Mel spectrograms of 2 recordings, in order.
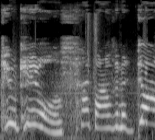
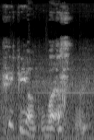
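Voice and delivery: creepy voice; 10 semitones lower, 6 dB quieter than usual. Pretend. Naming a creepy character.

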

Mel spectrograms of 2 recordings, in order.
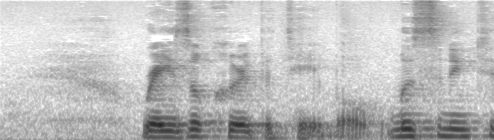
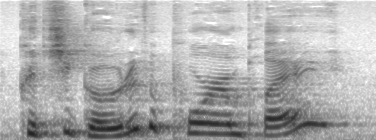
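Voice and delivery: usual speaking voice

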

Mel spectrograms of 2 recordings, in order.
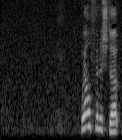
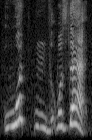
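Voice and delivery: high, slow, loud disbelief; stunned high slow what was that; shocked outburst; 8 semitones higher, 7 dB louder, much slower than usual. Retold or imitated. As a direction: gasp it out at the explosion. Reacting to exploding bike.

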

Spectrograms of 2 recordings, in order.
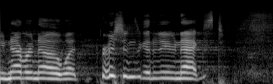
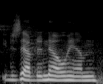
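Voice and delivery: ordinary talk

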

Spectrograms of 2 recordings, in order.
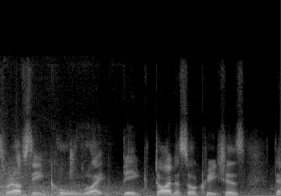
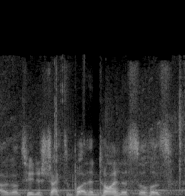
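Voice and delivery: ordinary delivery

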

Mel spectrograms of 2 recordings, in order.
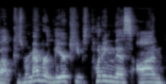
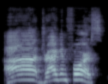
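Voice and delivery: normal talking voice

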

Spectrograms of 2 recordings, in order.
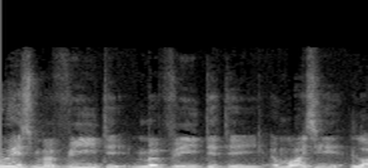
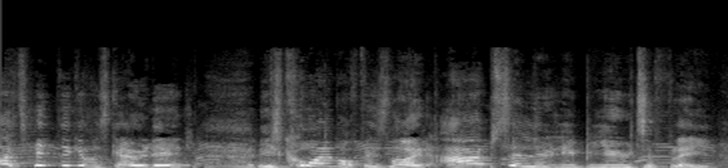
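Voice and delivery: laughing in disbelief; 9 semitones higher than usual. Real, not acted. Laughing after surprise goal.

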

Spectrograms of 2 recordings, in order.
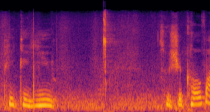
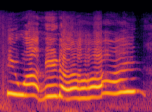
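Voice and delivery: high bird voice; 13 semitones higher, 3 dB louder than usual. Acted. Hurt bird protests.

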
